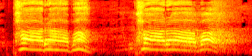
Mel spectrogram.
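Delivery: high, slow coaxing chant; audience egging on. Retold or imitated. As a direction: coax him like a teasing crowd. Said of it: "그렇게 얘기하시더라고요".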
